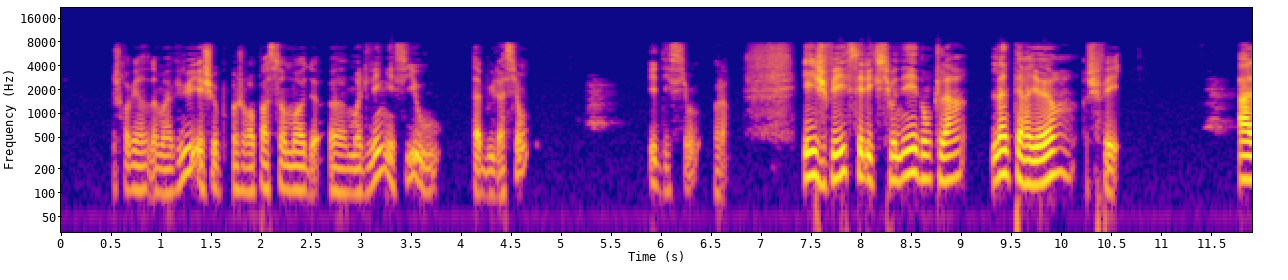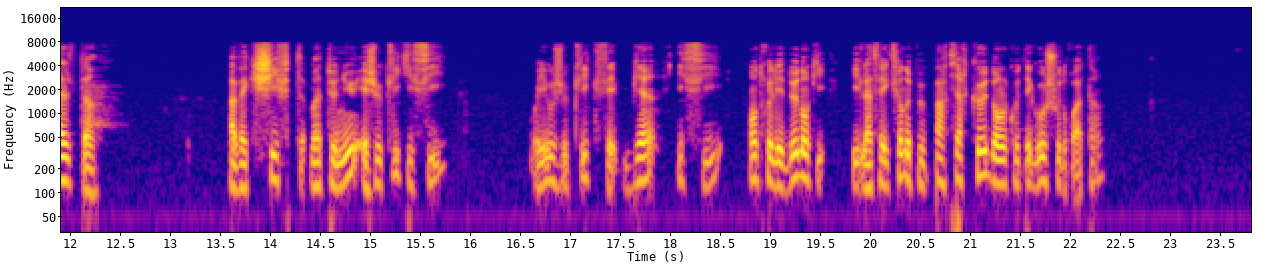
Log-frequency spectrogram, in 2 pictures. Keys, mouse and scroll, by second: 0.0 scroll down 3, 0.1-0.8 middle drag, 0.8-1.2 scroll up 7, 4.8-6.9 drag, 6.9-7.7 scroll down 2, 7.7 middle click, 8.3-8.7 scroll up 1, 8.7-14.3 shift+middle drag, 15.9-16.5 scroll up 1, 16.5-22.4 shift+middle drag, 22.4-23.8 alt+shift+right drag.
